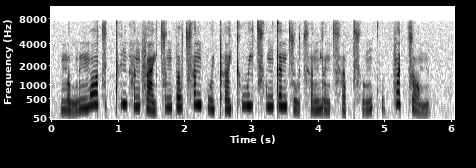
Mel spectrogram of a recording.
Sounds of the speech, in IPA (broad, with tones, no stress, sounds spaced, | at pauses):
m ɐ˨˩ w ŋ ɵ˧ n m ɔː˥ t͡s ɪ˧ k̚ pʰ ɪ˥ ŋ h ɐ˧ ŋ f aː˨˩ j t͡s ʊ˧ ŋ p ɐ˧ w t͡sʰ ɐ˥ ŋ kʷ ɐ˨˧ j pʰ ɐ˧ j kʰ uː˥ j t͡sʰ ʊ˥ ŋ t̪ ɐ˥ n t͡s uː˨˩ t͡sʰ ɐ˨˧ ŋ j ɵ˨ n t͡sʰ ɐ˨ p̚ t͡sʰ ʊ˨˥ ŋ kʷʰ ɐ˨˥ k̚ f ɐ˥ t̚ t͡s ɔː˨˩ m ɪ˨˥ k̚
